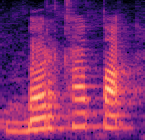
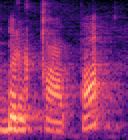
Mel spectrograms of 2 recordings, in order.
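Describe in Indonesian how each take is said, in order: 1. Vokal pertama adalah bunyi a. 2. Vokal pertama adalah bunyi e. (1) "pengucapan e dalam bahasa Indonesia diucapkan a" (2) "pengucapan suara e fathah a seperti kalimat berkata"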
